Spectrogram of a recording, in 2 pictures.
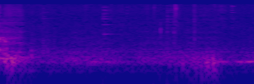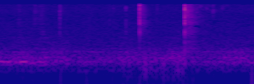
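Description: A few small sharp clicks and taps from handling a cracked walnut shell and a table knife, the loudest two close together about five seconds in, over quiet room tone.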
